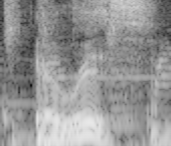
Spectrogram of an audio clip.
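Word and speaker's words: ἔρις: see the words variants the greek word is pronounced heiress which means strife discord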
